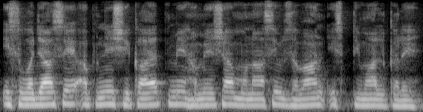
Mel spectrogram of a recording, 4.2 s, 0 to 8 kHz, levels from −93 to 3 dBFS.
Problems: none marked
